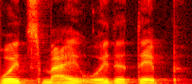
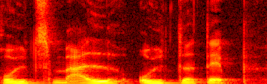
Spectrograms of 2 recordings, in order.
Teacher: der Konsonant L, der nach Vokal erhalten bleibt · Shown in: second take · Südlich der Donau würde es heißen Holz mei alter Depp.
